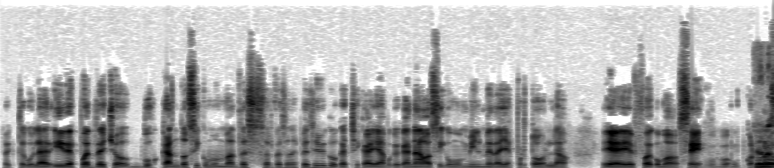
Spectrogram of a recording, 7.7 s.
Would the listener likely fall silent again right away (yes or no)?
no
